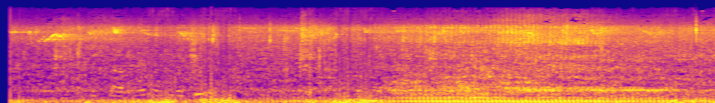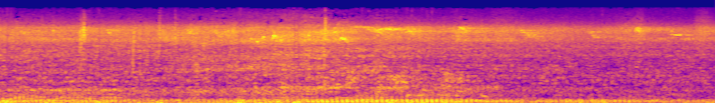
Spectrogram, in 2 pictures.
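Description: Steady low hum of a motor vehicle engine running close by, swelling louder a few seconds in, with people's voices mixed in.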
